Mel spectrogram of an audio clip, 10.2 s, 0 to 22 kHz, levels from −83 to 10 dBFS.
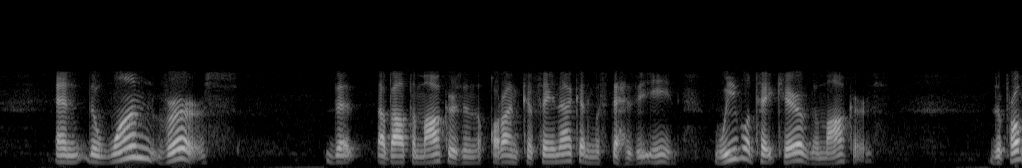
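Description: No technical faults can be heard in this speech, which carries the narrow telephone band of G.711 telephone coding, roughly 250 Hz to 3.6 kHz, with the line behaving as a normal 64 kbps A-law connection should.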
